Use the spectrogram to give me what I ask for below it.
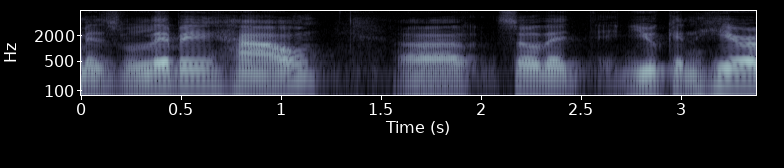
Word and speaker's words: Hough: My name is Libbie Hough. It's a very difficult name to pronounce correctly, but it's Hough like tough.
